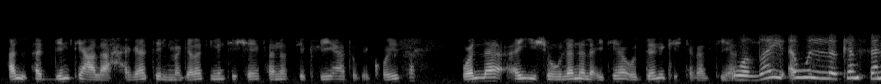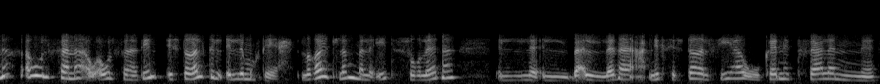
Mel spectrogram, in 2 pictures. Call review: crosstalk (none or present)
none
